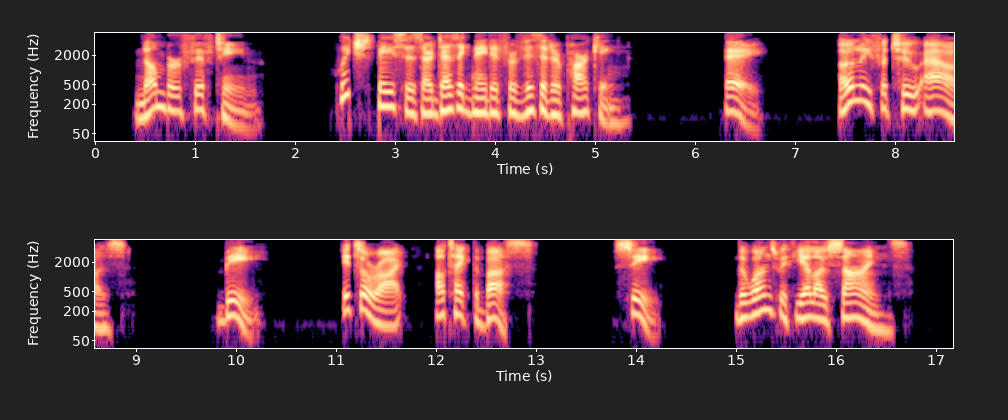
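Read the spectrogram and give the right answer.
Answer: C: The ones with yellow signs.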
